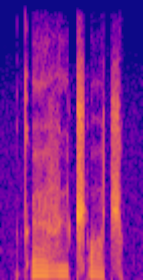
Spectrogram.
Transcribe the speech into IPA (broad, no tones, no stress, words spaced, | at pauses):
kʼœ vʉ t͡ʃʼɔt͡ʃ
